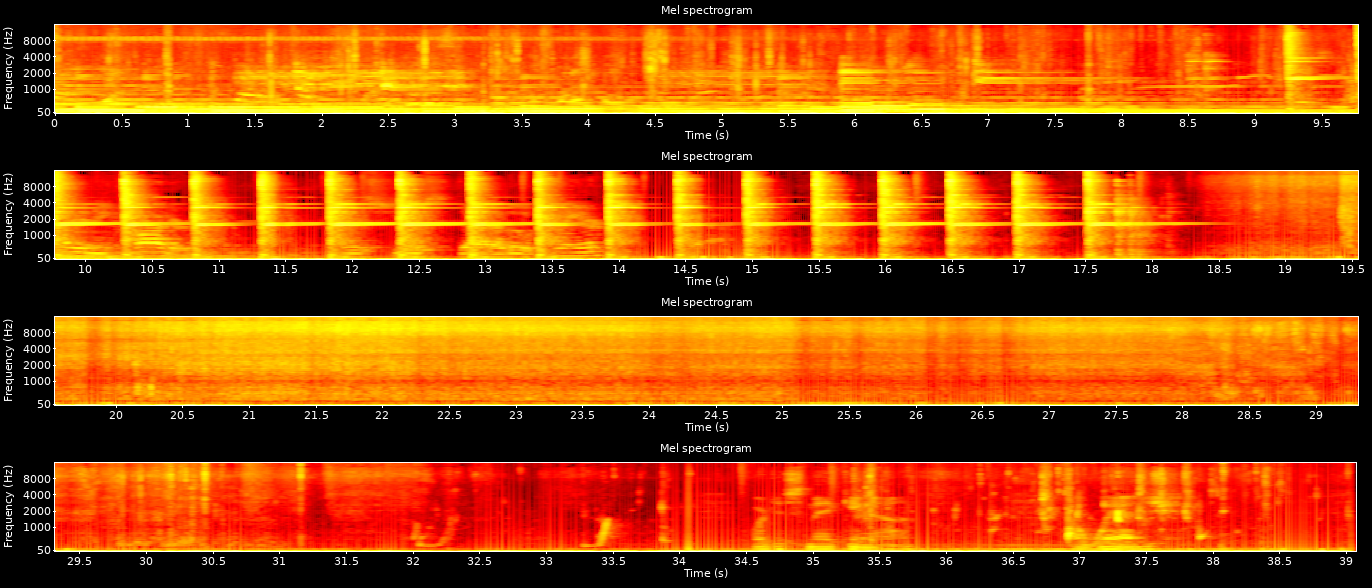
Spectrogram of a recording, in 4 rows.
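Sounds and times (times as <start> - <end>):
hammer ringing on anvil: 8.5 - 18.4
long steady hiss: 18.5 - 29.6.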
